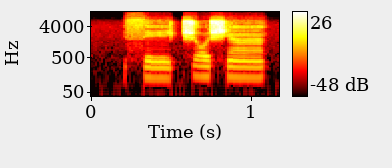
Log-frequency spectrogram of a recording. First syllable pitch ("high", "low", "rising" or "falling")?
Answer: low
